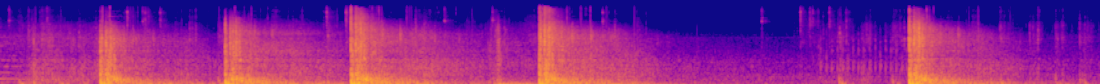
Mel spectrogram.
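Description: Heavy gunshots boom and echo one after another.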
